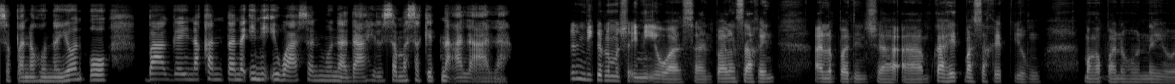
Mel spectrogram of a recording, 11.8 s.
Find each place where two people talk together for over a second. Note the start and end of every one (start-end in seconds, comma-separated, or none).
none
